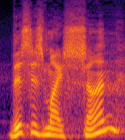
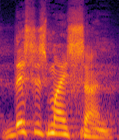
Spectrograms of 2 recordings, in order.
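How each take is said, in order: First: "This is my son" said slowly, rising into a question; questioning echo. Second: Slow, measured heavenly declaration. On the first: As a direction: end "This is my son" on a doubting rise on "son". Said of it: "the one asking the question goes". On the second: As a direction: proclaim it slowly, as a statement. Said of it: "a voice from heaven says". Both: Acted.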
